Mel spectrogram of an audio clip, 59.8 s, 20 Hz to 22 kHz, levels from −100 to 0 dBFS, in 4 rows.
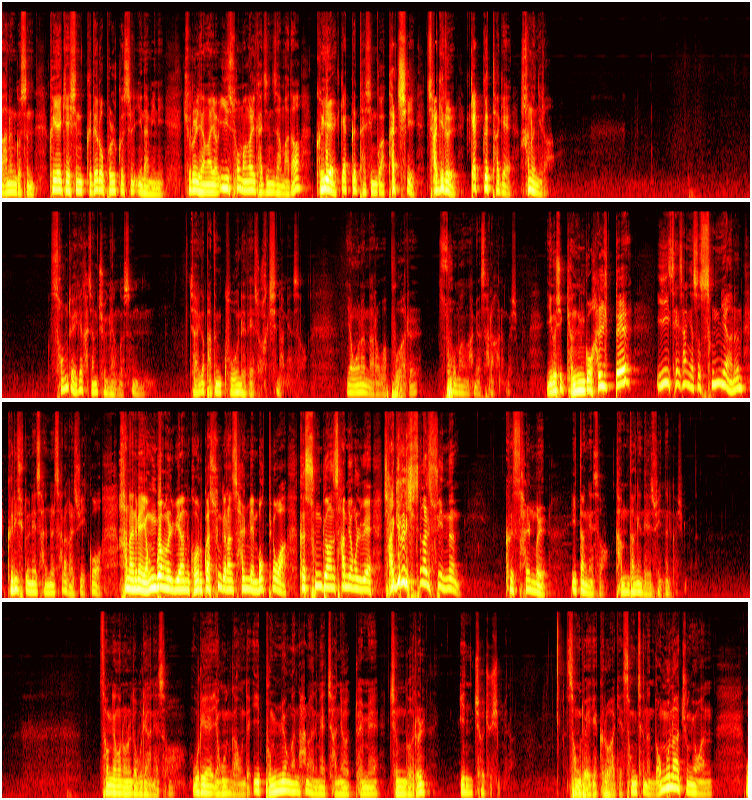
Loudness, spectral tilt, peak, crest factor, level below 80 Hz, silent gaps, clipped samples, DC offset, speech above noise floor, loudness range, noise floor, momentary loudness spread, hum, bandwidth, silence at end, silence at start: -18 LUFS; -7 dB/octave; 0 dBFS; 18 dB; -42 dBFS; none; under 0.1%; under 0.1%; 52 dB; 16 LU; -70 dBFS; 21 LU; none; 18 kHz; 0 s; 0 s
